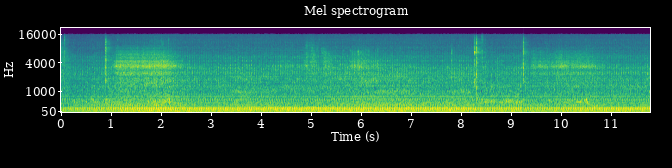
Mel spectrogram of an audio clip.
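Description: Liquid hisses and sprays inside a machine.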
